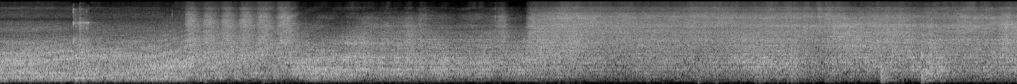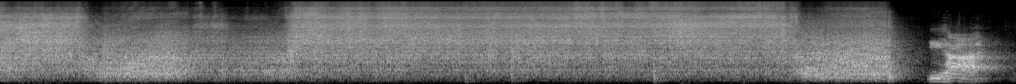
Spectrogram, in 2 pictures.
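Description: Cutting into a Jeep Compass axle beside the threads, a steady, loud, continuous abrasive hiss running nearly twenty seconds with brief dips, then a short break and a final burst.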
